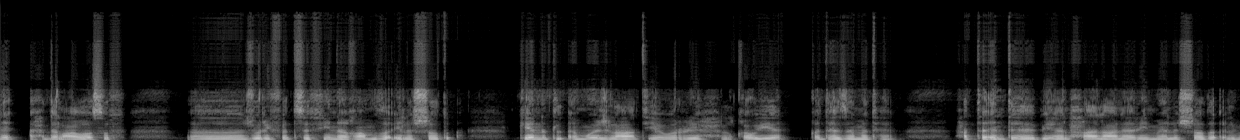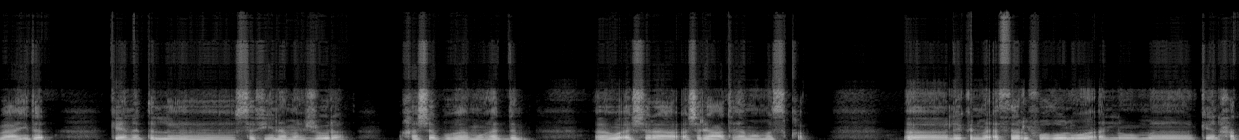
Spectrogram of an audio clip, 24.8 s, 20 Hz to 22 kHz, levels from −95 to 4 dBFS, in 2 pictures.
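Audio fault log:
Throughout, Opus compression: likely Opus encoding in music mode at a low rate, fitting about 24 kbps, leaves the speech plainly rough and grainy up to 20.1 kHz.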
